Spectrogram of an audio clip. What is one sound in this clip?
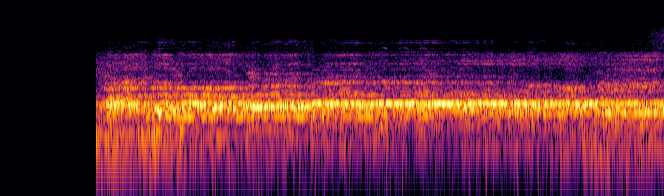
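A large crowd cheers in an open stadium.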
